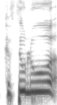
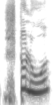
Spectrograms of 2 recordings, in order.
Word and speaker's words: Cthulhu: Ich muss nämlich ehrlich gesagt sagen, ich habe Cthulhu jahrelang Stullu ausgesprochen, weil ich nicht besser wusste.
